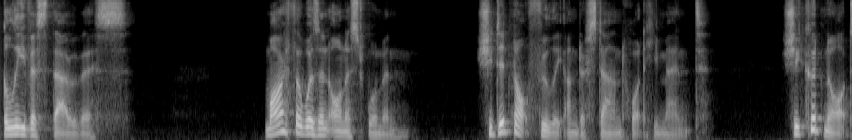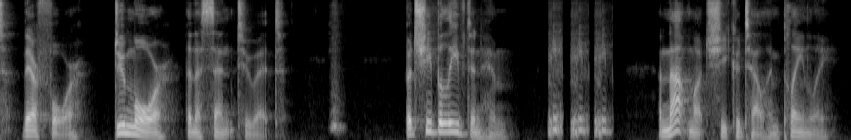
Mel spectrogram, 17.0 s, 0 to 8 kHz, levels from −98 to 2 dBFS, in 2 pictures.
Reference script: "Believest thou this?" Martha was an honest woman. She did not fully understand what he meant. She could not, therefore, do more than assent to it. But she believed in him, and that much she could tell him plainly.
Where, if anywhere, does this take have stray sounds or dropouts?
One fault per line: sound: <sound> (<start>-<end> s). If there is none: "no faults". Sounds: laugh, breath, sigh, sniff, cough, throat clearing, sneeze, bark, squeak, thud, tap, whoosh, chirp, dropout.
sound: whoosh (11.8-12.0 s)
sound: laugh (14.0-14.7 s)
